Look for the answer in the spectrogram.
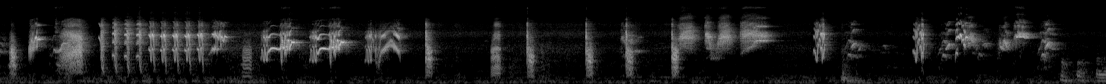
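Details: Javan myna chattering with a fast rattling trill, rising whistled notes, then scattered sharp clicks and rasping phrases with pauses between.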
